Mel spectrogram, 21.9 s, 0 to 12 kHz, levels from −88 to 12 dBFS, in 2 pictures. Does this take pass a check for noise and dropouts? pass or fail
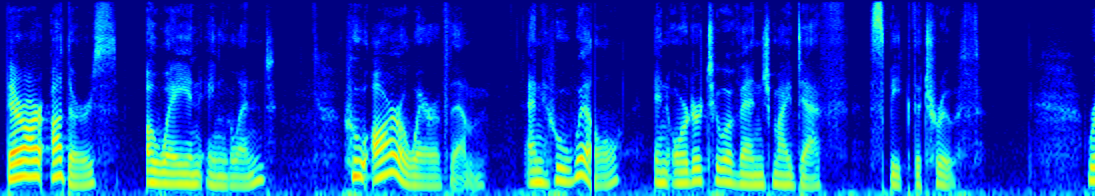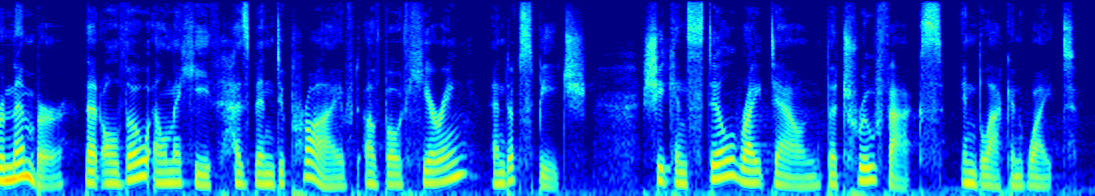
fail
